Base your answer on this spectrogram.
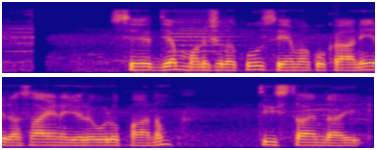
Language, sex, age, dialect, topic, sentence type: Telugu, male, 18-24, Southern, agriculture, statement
